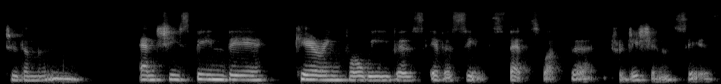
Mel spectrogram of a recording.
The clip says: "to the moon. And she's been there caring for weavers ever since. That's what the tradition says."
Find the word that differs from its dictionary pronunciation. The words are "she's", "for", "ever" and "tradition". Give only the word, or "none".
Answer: none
